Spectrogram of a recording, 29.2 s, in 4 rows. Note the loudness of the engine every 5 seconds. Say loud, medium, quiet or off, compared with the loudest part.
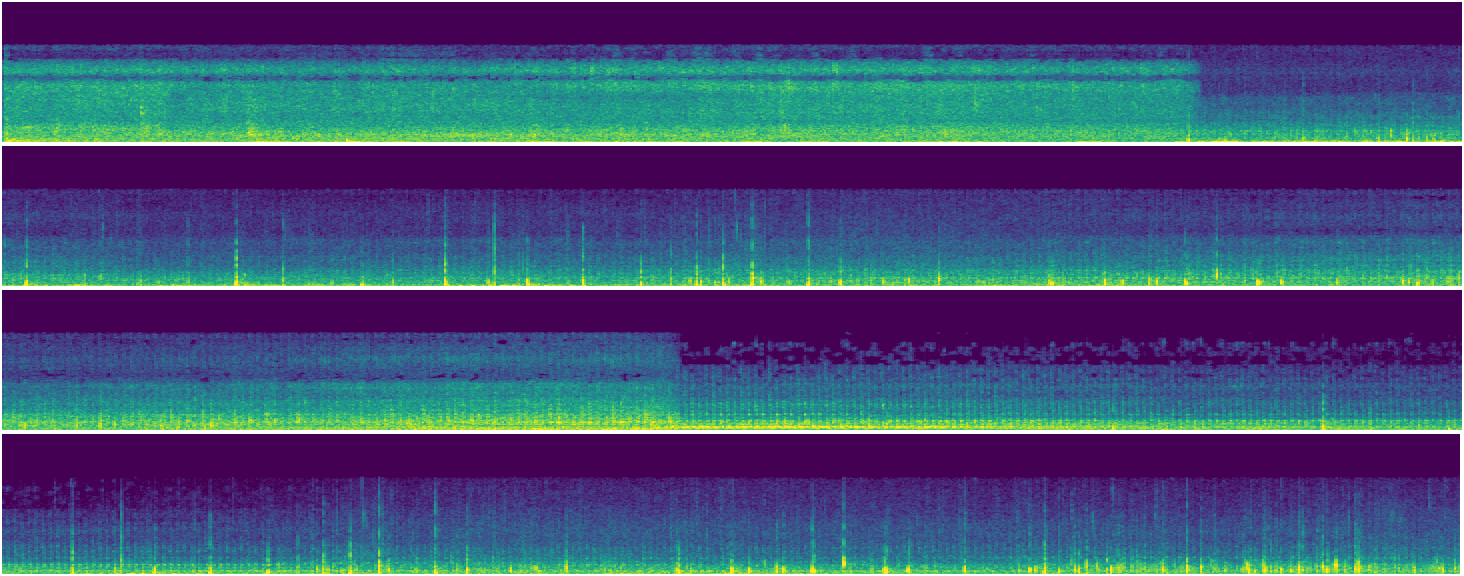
medium, medium, medium, loud, medium, medium.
